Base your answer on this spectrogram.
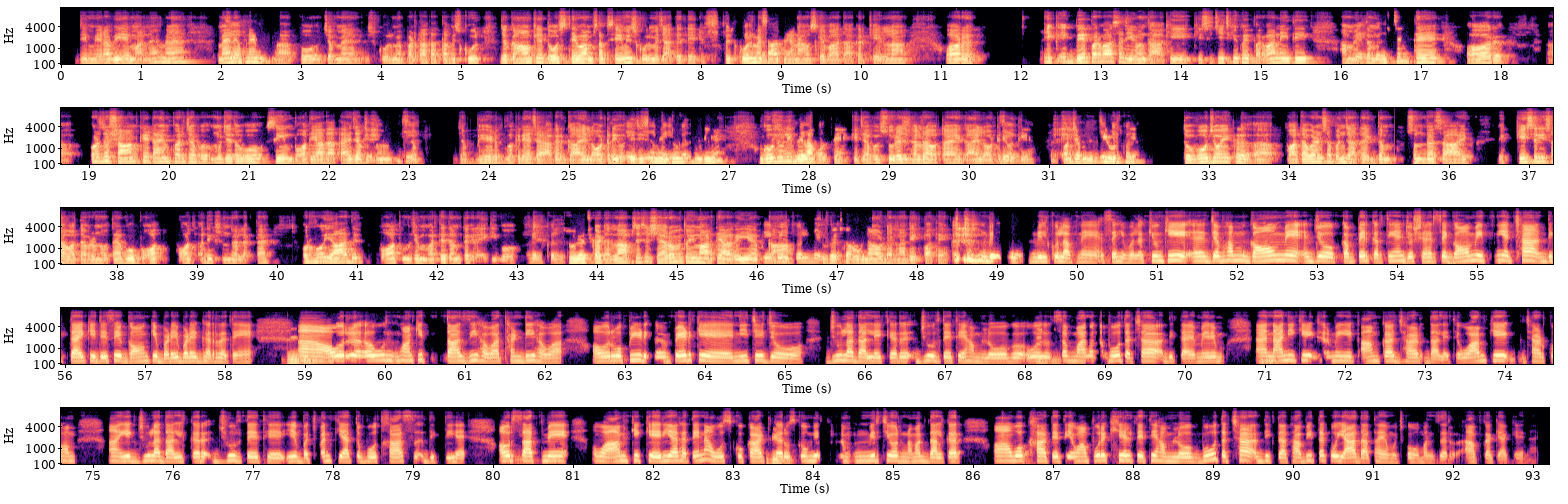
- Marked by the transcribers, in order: other background noise; in English: "सेम"; tapping; in English: "टाइम"; in English: "सीन"; throat clearing; throat clearing; throat clearing; in English: "कंपेयर"
- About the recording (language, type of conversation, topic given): Hindi, unstructured, आपकी सबसे प्यारी बचपन की याद कौन-सी है?
- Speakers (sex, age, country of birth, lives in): female, 40-44, India, India; male, 20-24, India, India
